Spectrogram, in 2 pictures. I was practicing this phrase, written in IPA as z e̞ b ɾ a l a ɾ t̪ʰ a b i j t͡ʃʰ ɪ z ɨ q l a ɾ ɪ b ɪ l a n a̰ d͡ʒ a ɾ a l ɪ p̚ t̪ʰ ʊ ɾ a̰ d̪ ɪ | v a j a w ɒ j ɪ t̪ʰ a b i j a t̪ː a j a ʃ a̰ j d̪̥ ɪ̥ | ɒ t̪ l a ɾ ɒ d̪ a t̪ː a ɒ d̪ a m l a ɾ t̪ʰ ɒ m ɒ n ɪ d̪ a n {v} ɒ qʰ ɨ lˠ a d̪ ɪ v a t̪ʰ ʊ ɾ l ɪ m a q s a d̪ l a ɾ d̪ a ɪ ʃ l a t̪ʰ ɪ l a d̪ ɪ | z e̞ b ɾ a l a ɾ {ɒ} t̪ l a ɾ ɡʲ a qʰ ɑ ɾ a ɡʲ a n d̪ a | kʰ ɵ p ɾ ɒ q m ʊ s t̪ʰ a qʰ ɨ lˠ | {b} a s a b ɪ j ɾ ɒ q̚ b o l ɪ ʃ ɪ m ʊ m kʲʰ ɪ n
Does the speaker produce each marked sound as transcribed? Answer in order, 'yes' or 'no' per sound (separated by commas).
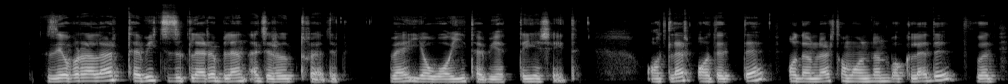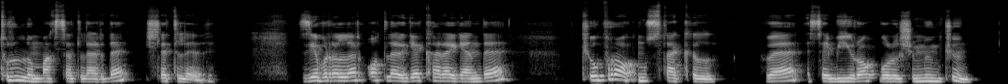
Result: no, yes, no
